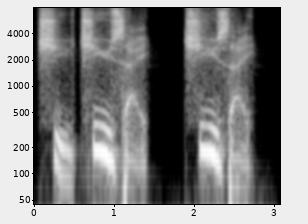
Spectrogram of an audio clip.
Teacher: British English often, they add soft Y after the letter T.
